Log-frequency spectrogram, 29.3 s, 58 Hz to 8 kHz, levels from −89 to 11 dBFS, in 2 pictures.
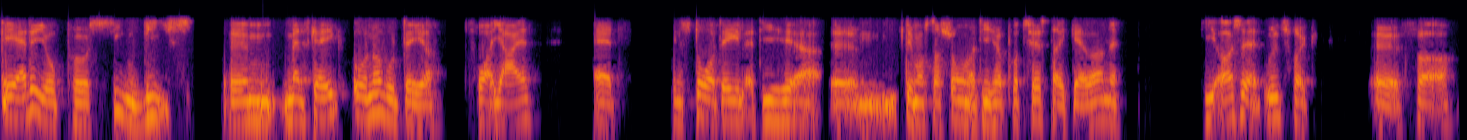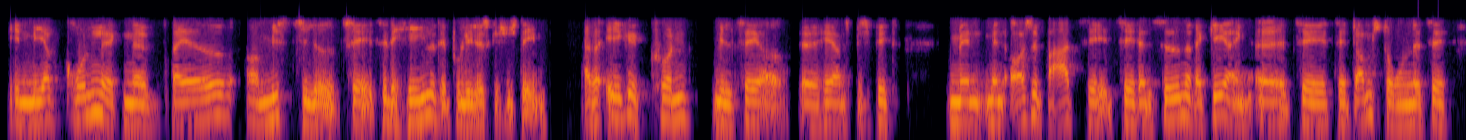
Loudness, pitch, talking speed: -22 LUFS, 120 Hz, 145 wpm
